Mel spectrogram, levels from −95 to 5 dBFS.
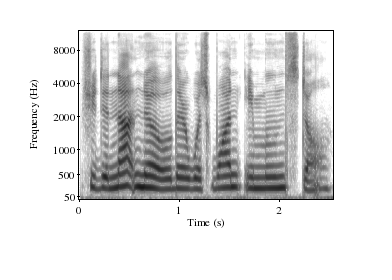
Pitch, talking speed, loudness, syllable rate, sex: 225 Hz, 210 wpm, -15 LUFS, 5.3 syllables/s, female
